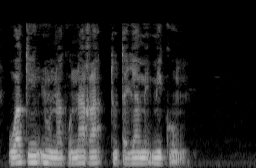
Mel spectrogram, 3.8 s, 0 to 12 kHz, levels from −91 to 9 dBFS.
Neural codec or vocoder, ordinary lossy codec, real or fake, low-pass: none; AAC, 64 kbps; real; 7.2 kHz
